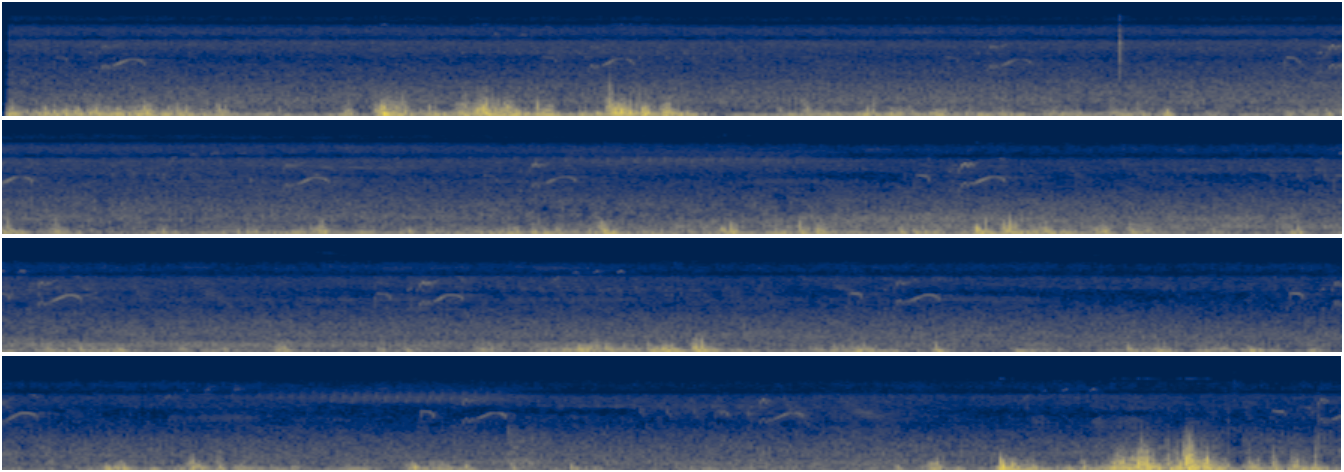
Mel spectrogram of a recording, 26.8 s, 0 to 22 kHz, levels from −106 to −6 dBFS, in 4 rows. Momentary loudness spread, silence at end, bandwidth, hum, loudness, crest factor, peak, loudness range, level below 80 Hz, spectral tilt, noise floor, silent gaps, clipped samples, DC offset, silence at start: 26 LU; 0 s; 8.2 kHz; none; -38 LUFS; 28 dB; -10 dBFS; 17 LU; -44 dBFS; -10.5 dB/octave; -62 dBFS; none; under 0.1%; under 0.1%; 0 s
